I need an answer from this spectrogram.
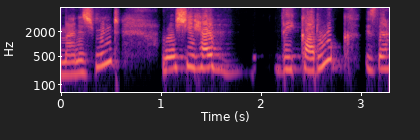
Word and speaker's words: Karuk: Her PhD is from Berkeley's Department of Environmental Science, Policy and Management, where she had the Karuk, is that how you say it? Okay, Karuk UC Berkeley Collaborative, a group supporting the Karuk tribe's ecocultural revitalization strategy in Northern California.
